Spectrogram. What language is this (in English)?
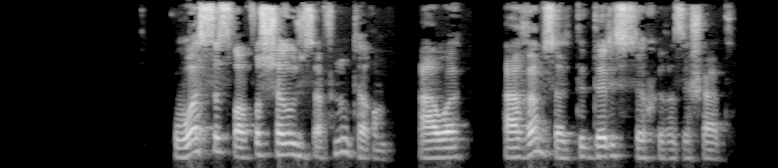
Kabardian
